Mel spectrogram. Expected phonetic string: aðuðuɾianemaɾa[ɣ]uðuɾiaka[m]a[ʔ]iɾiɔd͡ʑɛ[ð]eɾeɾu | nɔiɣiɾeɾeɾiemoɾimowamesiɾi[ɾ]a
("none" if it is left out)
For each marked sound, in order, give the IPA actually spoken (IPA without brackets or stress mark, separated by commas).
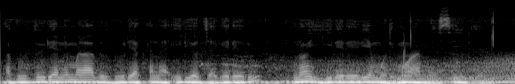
ð, n, ʔ, ɣ, none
